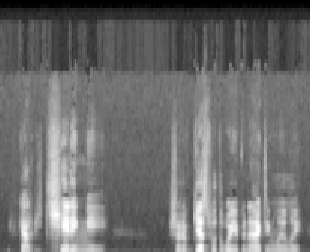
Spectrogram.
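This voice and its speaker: A man's voice: mid-range voice, animated, brisk, sharp tone, no room sound. A man voicing a wounded male griffin captain in a story, wry, plaintive and emphatic, blaming himself yet devoted. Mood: exasperated.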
